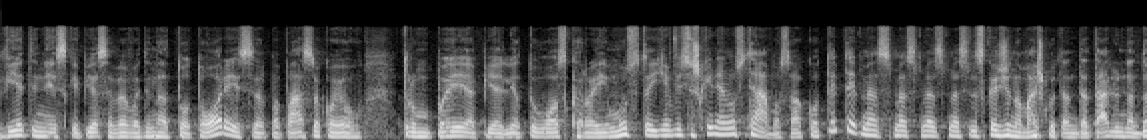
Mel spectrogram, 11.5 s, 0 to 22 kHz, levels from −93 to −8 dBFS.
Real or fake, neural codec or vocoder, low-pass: fake; vocoder, 22.05 kHz, 80 mel bands, WaveNeXt; 9.9 kHz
